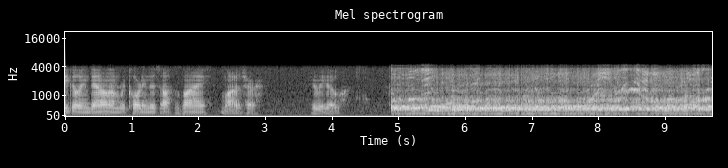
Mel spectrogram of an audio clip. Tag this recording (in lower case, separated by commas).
speech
